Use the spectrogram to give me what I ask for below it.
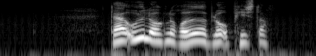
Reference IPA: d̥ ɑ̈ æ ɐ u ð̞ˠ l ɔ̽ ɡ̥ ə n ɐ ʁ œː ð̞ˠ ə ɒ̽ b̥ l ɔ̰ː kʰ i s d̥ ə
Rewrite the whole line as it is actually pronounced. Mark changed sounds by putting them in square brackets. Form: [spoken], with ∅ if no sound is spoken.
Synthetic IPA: d̥ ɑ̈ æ ɐ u ð̞ˠ l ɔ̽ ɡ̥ ə n [ə] ʁ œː ð̞ˠ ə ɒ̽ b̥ l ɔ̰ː [pʰ] i s d̥ [ɐ]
